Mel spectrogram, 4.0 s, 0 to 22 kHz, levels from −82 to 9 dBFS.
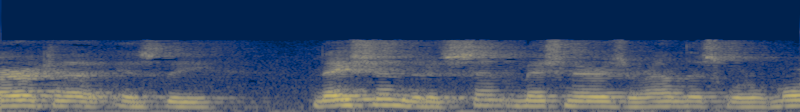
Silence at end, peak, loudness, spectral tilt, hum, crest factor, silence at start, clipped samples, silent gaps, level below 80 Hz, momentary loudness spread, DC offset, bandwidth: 0 s; -4 dBFS; -21 LUFS; -6.5 dB/octave; none; 16 dB; 0 s; under 0.1%; none; -54 dBFS; 7 LU; under 0.1%; 6 kHz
